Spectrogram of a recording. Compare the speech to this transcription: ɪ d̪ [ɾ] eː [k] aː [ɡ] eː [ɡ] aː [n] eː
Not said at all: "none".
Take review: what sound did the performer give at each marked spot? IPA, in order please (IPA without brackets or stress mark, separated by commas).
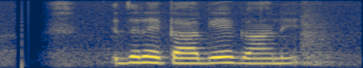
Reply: ɾ, k, ɡ, ɡ, n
